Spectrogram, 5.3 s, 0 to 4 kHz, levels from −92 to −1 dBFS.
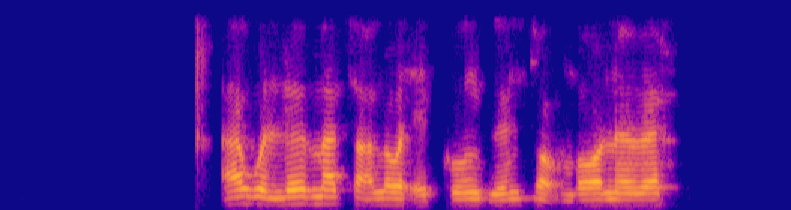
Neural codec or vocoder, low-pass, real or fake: codec, 16 kHz, 8 kbps, FunCodec, trained on Chinese and English, 25 frames a second; 3.6 kHz; fake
